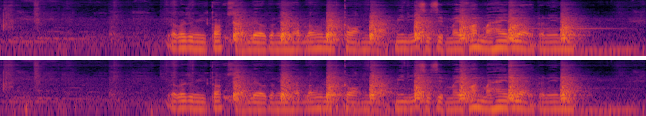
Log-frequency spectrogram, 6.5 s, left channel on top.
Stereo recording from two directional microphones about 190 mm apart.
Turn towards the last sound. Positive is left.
turn(degrees=0)  # may be behind; listen again after turning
